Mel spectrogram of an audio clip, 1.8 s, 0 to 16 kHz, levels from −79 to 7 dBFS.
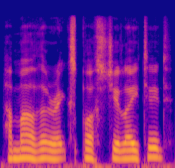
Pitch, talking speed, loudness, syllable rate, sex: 145 Hz, 105 wpm, -14 LUFS, 4.7 syllables/s, male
